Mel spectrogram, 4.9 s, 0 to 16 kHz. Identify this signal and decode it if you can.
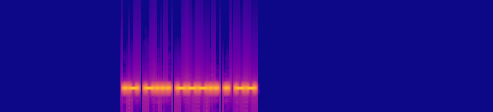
Morse code, heard as a keyed tone, about 46 wpm, 700 Hz. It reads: AB8EM
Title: USA Call Signs - 5 Characters - Repeated 2x - 45wpm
